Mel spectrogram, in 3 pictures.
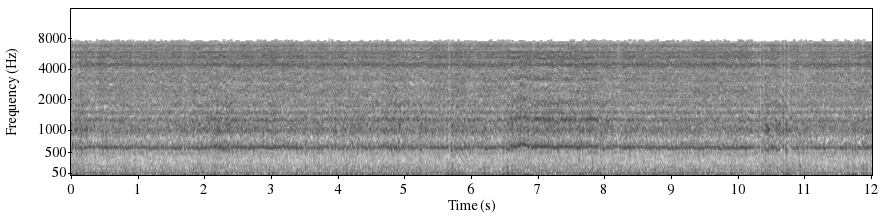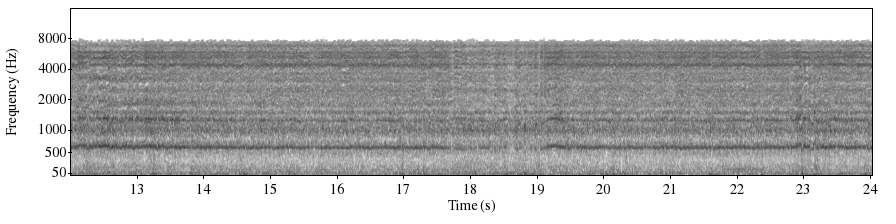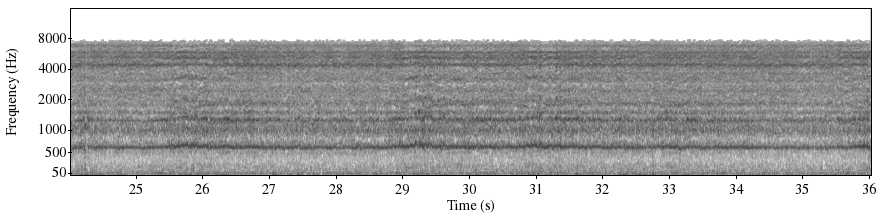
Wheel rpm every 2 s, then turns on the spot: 160, 160, 160, 160, 160, 160, 160, 160, 160, 170, 160, 160, 160, 160, 160, 160, 160, 160.
none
